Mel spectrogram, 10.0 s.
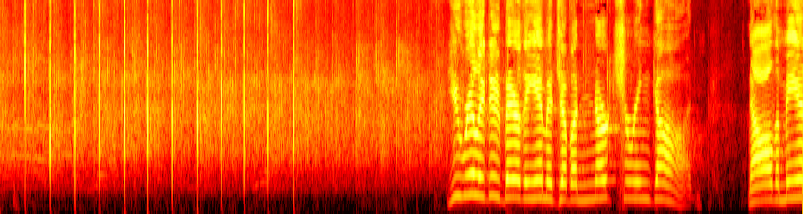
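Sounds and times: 
audience applause: 0:00.0 - 0:06.1
speech: 0:05.6 - 0:08.7, 0:09.4 - 0:10.0.

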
